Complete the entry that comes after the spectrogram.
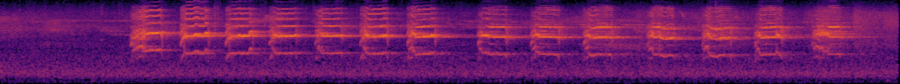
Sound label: dendrocopus medius ruf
